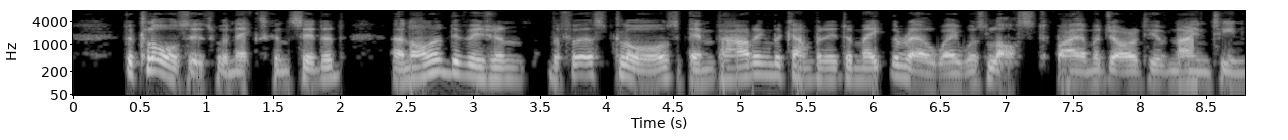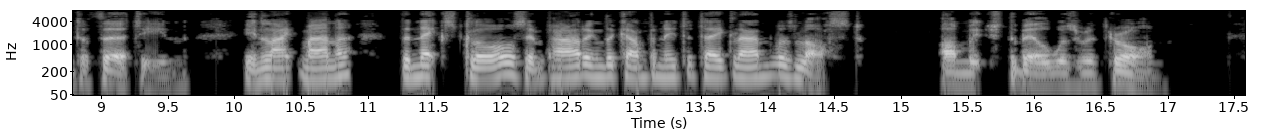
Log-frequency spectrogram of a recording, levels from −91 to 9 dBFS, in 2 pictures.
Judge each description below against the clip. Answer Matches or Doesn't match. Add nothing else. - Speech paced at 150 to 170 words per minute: Matches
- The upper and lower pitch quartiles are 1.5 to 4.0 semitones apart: Doesn't match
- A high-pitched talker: Doesn't match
